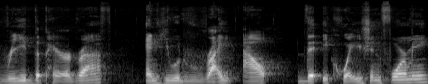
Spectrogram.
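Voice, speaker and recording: An unremarkable speaking voice from a man with a General American accent, medium pitch and ordinary pitch variation comes through on a very clean recording with a silent background. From US, moved from Japan at six. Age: 20s. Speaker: podcast host, ex-investment banker. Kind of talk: casual chat.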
